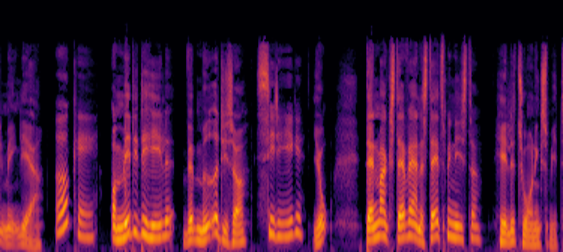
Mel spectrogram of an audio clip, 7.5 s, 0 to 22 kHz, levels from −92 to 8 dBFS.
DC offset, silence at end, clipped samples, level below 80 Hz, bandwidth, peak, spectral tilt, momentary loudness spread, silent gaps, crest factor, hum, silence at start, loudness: under 0.1%; 0 s; under 0.1%; -46 dBFS; 12.5 kHz; -2 dBFS; -5.5 dB/octave; 11 LU; none; 16 dB; none; 0 s; -19 LUFS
